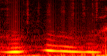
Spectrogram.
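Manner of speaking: plain reading voice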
